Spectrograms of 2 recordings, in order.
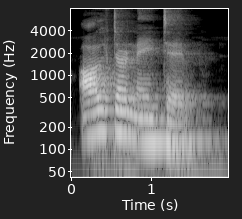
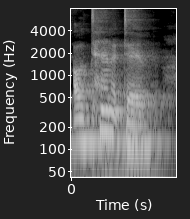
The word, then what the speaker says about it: alternative: People would always say it as alternative. But the perfect way to pronounce the word is alternative.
